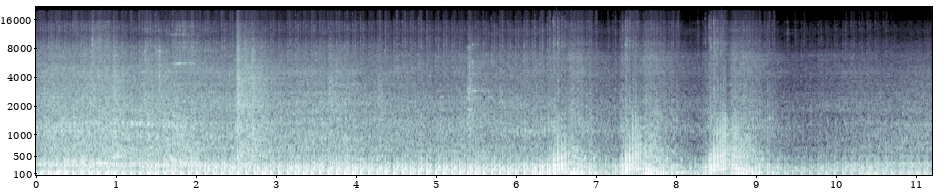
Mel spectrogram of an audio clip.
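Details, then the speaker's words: 2005 Suzuki V-Strom 650 after engine swap (original had rod knock), very low mileage replacement engine, Scorpion muffler fitted: deep, even V-twin lope with throaty exhaust and smooth blips, running cleanly; normal idle. "Okay, it sounds better this way. That Scorpion pipe's pretty sweet. I dig it."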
